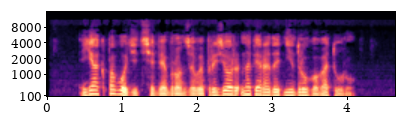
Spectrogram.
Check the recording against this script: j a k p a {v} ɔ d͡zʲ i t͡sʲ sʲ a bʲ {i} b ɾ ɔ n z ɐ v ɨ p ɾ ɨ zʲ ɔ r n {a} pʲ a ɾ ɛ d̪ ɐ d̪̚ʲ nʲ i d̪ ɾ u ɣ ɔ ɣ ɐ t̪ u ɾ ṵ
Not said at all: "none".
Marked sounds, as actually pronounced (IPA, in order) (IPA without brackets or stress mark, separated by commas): v, ɛ, ɐ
